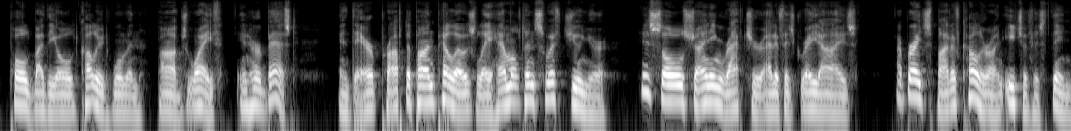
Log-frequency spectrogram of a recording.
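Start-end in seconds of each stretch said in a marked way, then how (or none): none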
